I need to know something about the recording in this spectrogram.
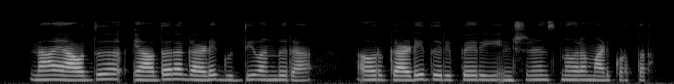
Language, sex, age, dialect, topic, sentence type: Kannada, female, 18-24, Northeastern, banking, statement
